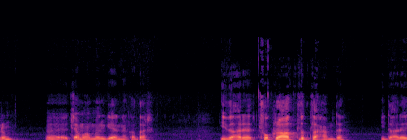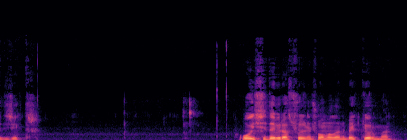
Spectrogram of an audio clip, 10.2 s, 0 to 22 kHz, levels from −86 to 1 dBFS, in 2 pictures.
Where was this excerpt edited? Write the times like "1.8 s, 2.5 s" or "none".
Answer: 8.0 s

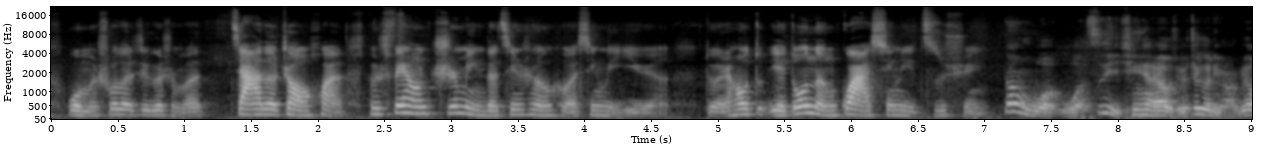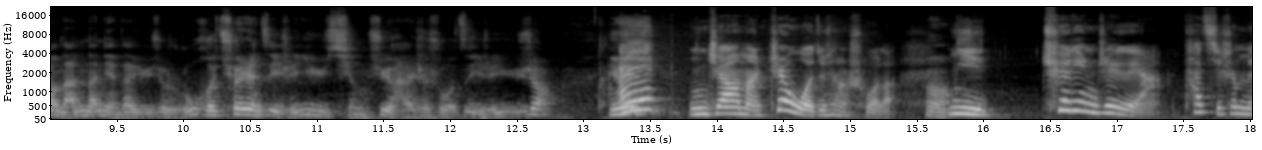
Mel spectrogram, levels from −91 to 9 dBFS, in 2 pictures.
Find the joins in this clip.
none

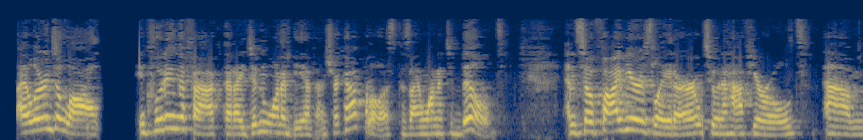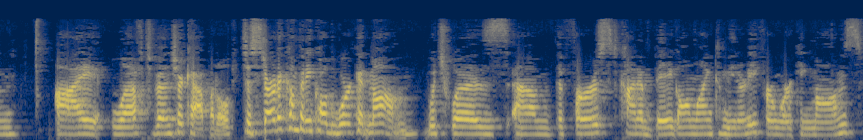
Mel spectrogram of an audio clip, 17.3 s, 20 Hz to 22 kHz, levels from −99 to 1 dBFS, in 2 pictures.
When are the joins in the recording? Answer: 7.0 s

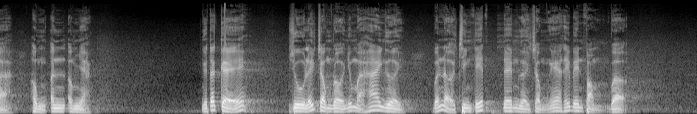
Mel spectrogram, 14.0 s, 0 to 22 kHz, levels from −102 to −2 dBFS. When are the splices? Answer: 10.1 s

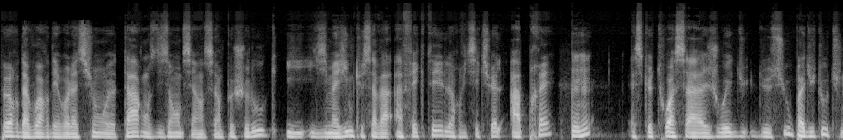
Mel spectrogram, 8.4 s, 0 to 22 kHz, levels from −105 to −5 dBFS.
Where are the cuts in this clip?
1.8 s

